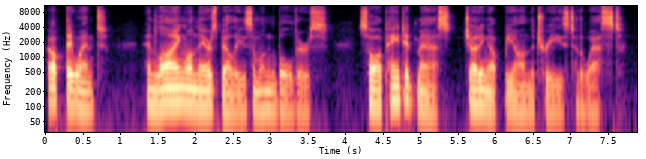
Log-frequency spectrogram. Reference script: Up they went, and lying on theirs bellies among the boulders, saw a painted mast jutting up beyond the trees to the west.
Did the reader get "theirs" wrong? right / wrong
right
